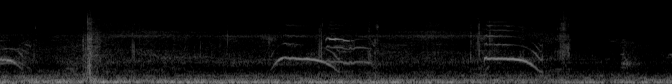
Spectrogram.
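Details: Mother cat Anna with her kittens: three high, thin meows, each a short arch that rises then slides down, spaced about two seconds apart over a steady low rumble of background noise.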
